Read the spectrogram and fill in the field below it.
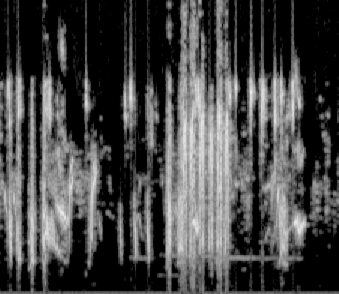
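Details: Thrush sound used to lure birds for hunting at night, with twittering whistled notes, a loud burst of harsh rattling chatter, and a final rising whistle.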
